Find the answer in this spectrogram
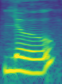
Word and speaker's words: le: for masculine we use l e which is pronounced as low and for feminine kind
